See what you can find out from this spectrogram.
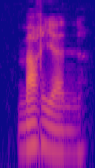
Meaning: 1. a female given name, a combination of Marie and Anne 2. Marianne; a personification of France
- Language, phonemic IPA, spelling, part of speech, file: French, /ma.ʁjan/, Marianne, proper noun, LL-Q150 (fra)-Marianne.wav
